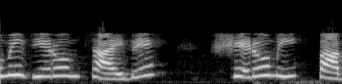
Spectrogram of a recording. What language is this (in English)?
Bangla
